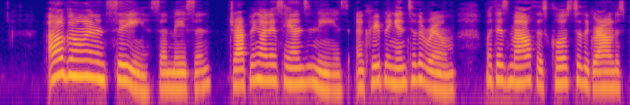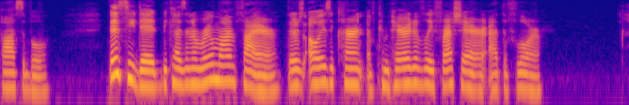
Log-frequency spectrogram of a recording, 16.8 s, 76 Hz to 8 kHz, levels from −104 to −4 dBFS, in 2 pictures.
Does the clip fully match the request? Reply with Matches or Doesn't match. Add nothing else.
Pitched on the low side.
Doesn't match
